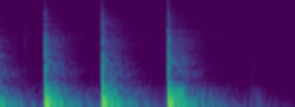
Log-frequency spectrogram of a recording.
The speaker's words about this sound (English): Now, let's say the police knock on your door.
